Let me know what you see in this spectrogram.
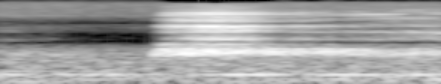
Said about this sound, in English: Using your breath, coming up into the heart chakra, up into the fourth chakra, right? Up into the chest, breathing, breathing, breathing, breathing, breathing, breathing, breathing, opening, opening, opening, opening, opening, opening.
